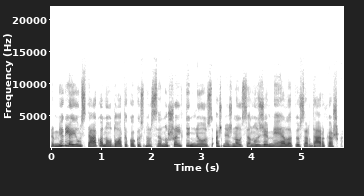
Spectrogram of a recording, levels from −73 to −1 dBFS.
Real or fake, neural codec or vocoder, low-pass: fake; codec, 44.1 kHz, 7.8 kbps, DAC; 14.4 kHz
